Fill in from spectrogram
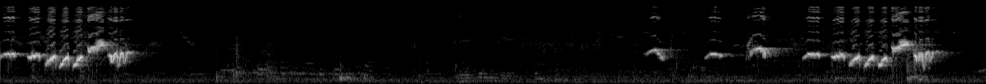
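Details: White-rumped shama song used to stimulate birds to sing: a quick run of falling whistled slurs, a quiet pause with faint low sounds, then another phrase of spaced whistles building into a rapid descending series.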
